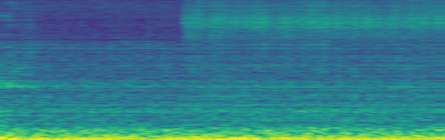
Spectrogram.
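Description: Diesel engine of a semi truck idling, a steady, evenly pulsing low rumble heard from inside the cab.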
